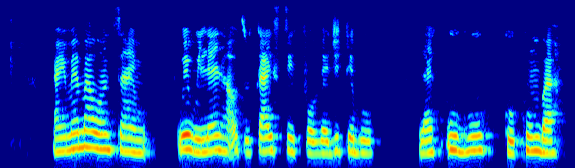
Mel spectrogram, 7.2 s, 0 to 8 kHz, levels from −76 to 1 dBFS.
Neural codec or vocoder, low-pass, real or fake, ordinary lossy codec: none; 7.2 kHz; real; none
